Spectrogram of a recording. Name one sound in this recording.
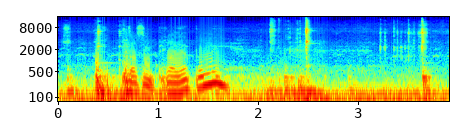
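Glass bottles and cans clink and rattle as they are handled.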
